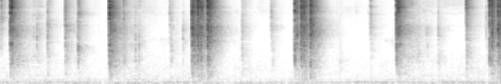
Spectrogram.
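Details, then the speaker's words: Makita XGT cordless drill: sharp rattling click bursts about once a second while the chuck won't drive under load; the clutch is slipping because it is set to a screwdriving clutch setting. "it's not supposed to make that noise and I'm not that strong but it just what the heck man what do you guys think about that is that something that uh should happen here"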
